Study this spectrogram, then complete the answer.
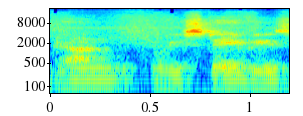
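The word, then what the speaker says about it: John Rhys-Davies: John John Reese Davies, is that how you say it?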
